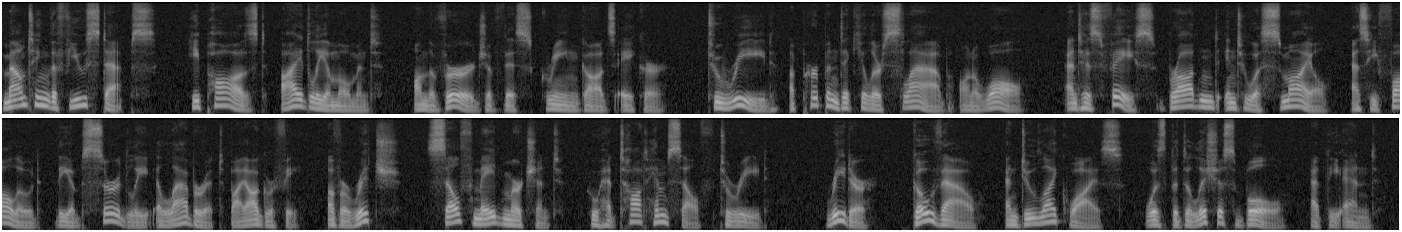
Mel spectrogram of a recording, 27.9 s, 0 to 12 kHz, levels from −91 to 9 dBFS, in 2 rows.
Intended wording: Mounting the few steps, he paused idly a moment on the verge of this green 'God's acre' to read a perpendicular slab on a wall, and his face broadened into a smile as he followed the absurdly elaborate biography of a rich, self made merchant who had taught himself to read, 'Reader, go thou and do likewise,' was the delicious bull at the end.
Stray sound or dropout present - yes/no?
no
